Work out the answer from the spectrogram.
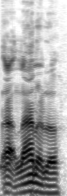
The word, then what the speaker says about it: Atlanada: pronounced it wrong. Yeah, yeah, yeah. Trip, but yeah, it's just Atlanada.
